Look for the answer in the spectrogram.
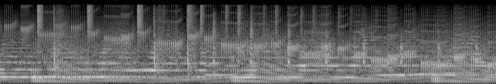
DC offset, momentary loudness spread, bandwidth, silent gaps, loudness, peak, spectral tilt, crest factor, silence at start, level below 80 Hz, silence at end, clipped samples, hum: under 0.1%; 2 LU; 17.5 kHz; none; -18 LUFS; -2 dBFS; -3.5 dB/octave; 16 dB; 0 s; -54 dBFS; 0 s; under 0.1%; none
